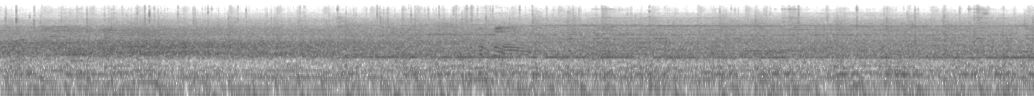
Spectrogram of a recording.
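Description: Stadium crowd cheering and shouting for a home run, with music playing underneath. A steady held tone joins about three and a half seconds in.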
